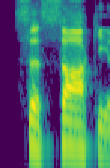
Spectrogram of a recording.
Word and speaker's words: Sasaki: wrong Sasaki Sasaki Sasaki it was hammered to me like Sasaki like you know what we wear on our feet well I like that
